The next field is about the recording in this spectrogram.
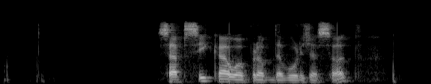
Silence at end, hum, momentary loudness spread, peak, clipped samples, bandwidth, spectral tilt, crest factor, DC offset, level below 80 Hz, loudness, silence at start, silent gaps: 0.85 s; none; 7 LU; -8 dBFS; under 0.1%; 8 kHz; -2.5 dB/octave; 22 dB; under 0.1%; -68 dBFS; -25 LUFS; 1.6 s; none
